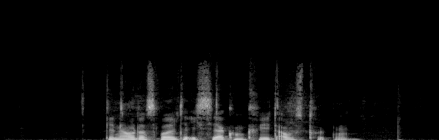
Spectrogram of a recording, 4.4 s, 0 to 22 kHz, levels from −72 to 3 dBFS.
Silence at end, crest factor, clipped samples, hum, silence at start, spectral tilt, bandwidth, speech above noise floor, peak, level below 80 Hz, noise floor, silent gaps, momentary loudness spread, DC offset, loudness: 0.4 s; 18 dB; under 0.1%; none; 1.05 s; -5.5 dB/octave; 12.5 kHz; 46 dB; -2 dBFS; -52 dBFS; -65 dBFS; none; 13 LU; under 0.1%; -20 LUFS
